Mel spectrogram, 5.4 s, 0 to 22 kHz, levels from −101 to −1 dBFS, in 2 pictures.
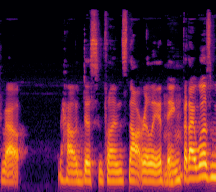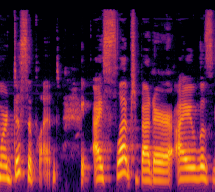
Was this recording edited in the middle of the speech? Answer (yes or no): no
